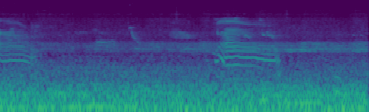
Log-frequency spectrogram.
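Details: Young tabby tomcat with tiger stripes, recently separated from his mother and a bit shy, meowing while being petted; two clear, slightly wavering meows near the start and middle, over steady low rumbling background noise.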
